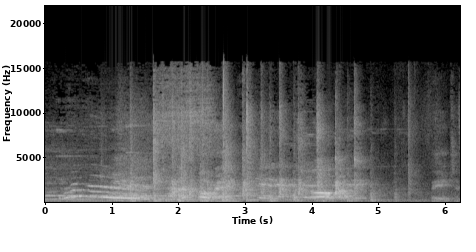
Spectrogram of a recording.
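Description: People's voices in drawn-out cries that fall in pitch, with a quick run of sharp clicks from about a second and a half in; it quietens near the end.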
